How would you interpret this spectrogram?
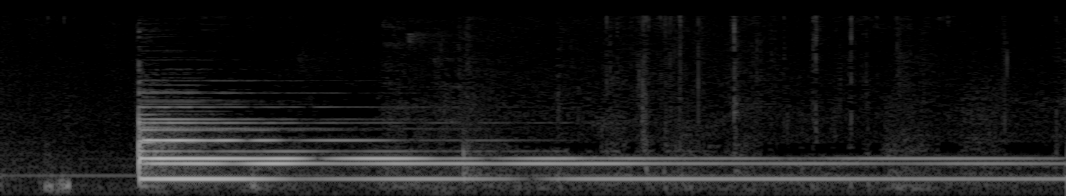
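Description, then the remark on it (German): A single large church bell, the bell of the Holy Spirit, is struck once, with a loud clang that settles into a long, steady humming resonance that lingers for several seconds. No voices are heard. “Die nächste Glocke ist die Glocke des Heiligen Geistes.”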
